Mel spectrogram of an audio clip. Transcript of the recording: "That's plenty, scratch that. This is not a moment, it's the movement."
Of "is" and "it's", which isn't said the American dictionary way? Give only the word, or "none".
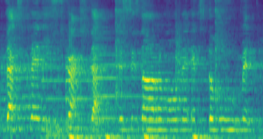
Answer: none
